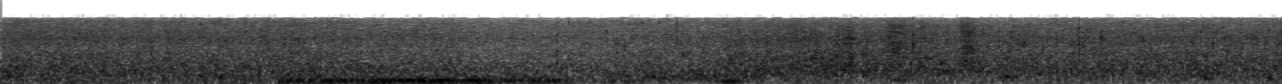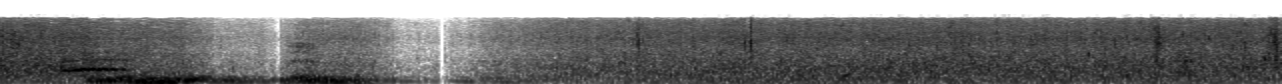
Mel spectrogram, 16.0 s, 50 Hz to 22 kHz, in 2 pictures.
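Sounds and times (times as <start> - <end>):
steady water noise: 0.0 - 16.0
low rumble: 1.6 - 5.4, 8.4 - 11.6.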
